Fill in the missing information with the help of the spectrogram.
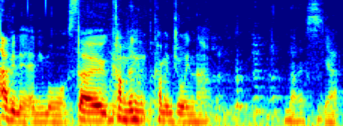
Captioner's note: audience laughter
